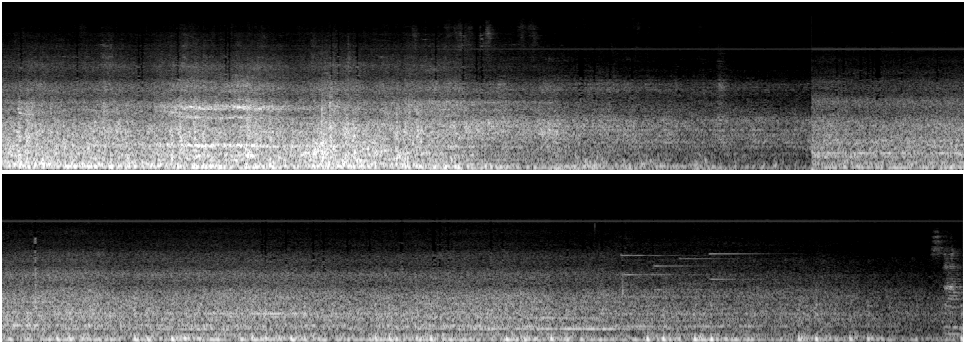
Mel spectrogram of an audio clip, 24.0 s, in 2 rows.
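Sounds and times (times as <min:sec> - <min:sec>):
electric train rumbling: 0:00.0 - 0:24.0.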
